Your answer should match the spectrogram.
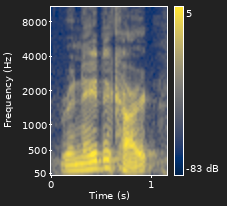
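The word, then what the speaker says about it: René Descartes: Now Renee Deart, that's how you say his name, figured out that you could have a number that I squared equals1.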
